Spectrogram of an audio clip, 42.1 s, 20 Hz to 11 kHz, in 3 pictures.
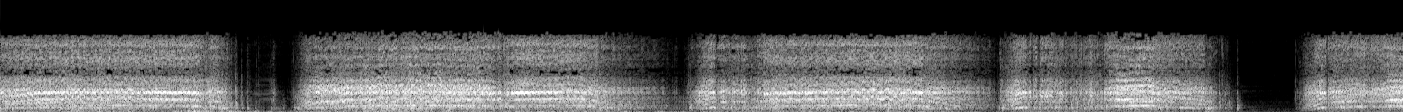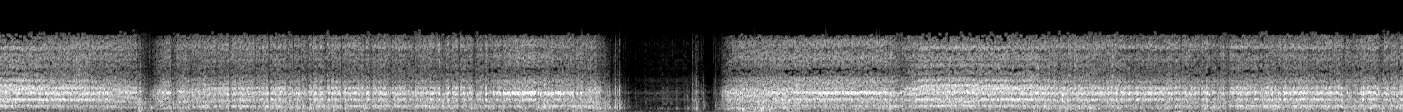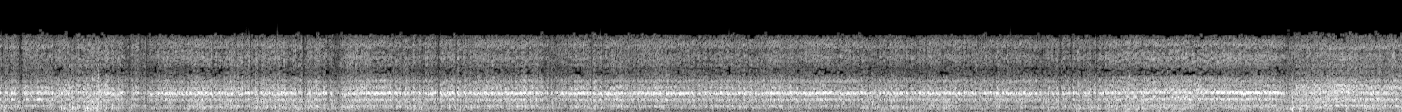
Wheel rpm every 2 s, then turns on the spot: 130, 90, 130, 90, 100, 100, 70, 120, 160, 140, 70, 160, 160, 160, 160, 160, 160, 160, 160, 160, 160.
none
